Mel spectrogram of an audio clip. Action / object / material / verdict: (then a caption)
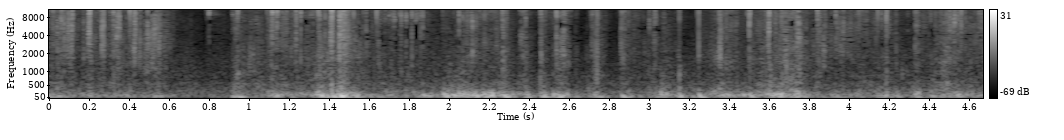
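scrape / fabric handbag covered in beads and sequins / beads and sequins / none. Long nails scratch and tap across a small fabric handbag covered in beads and sequins. The result is a dense, crinkly rustle of bright clicks and scrapes over a soft low rumble, with short, quick taps throughout.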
